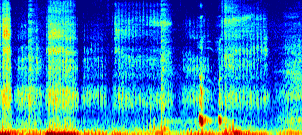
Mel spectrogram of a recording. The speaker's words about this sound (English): Hello, sir. He's purring.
